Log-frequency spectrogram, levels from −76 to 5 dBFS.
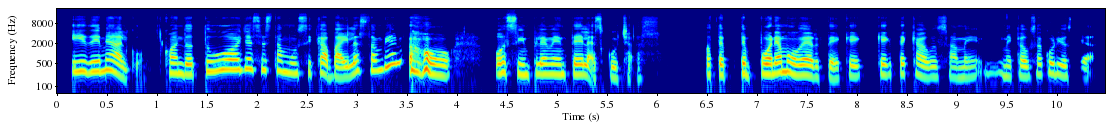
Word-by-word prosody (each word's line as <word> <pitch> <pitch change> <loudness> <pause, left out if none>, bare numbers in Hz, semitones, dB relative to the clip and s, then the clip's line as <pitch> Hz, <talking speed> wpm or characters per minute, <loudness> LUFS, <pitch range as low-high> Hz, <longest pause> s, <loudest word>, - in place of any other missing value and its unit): Y 280 0 +1
dime 285 +3 +2
algo, - - -1 0.2
cuando 245 -3 +1
tú 285 +5 -2
oyes 320 0 +2
esta 305 -1 -4
música, 255 -1 -1
¿bailas 195 +9 +1
también 325 +8 +1 0.3
o 215 -4 +6 0.4
o 240 +1 +2
simplemente 230 -1 -1
la - - +2
escuchas? 185 -1 -9 0.4
¿O 225 - -3
te 225 0 -1
te 240 +3 -2
pone 240 +4 +5
a - - +2
moverte? 220 -9 +2
¿Qué 200 +2 -6
qué 230 -1 -3
te 235 0 -4
causa? 195 -4 -5
Me 185 +2 -10
me 245 -5 -13
causa 200 +3 -4
curiosidad. 230 -5 -5
235 Hz, 165 wpm, -25 LUFS, 210-270 Hz, 0.4 s, o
